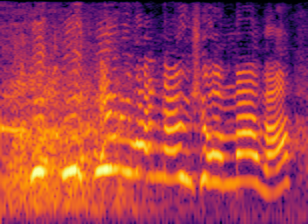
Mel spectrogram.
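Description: A man laughing, breathy at first and then in short pitched peals.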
